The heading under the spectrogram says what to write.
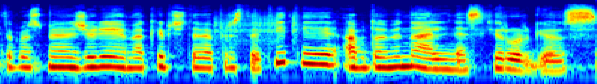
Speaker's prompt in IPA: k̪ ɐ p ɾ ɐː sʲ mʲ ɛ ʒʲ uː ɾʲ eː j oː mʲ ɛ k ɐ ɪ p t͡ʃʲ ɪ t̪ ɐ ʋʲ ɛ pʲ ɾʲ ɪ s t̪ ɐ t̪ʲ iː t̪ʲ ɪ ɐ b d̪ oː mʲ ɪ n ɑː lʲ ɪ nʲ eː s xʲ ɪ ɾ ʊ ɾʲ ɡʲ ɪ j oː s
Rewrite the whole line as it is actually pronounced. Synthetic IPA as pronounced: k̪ ɐ p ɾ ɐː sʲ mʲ ɛ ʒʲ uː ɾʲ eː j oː mʲ ɛ k ɐ ɪ p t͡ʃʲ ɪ t̪ ɐ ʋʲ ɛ pʲ ɾʲ ɪ s t̪ ɐ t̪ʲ iː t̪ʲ ɪ ɐ b d̪ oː mʲ ɪ n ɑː lʲ ɪ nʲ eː s xʲ ɪ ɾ ʊ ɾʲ ɡʲ ɪ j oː s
